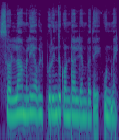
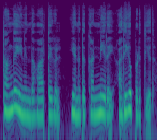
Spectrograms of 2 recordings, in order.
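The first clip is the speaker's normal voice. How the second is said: ordinary delivery, nothing marked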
